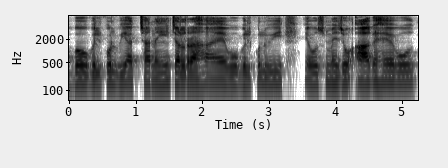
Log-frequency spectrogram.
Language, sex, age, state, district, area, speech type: Hindi, male, 30-45, Rajasthan, Jaipur, urban, spontaneous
